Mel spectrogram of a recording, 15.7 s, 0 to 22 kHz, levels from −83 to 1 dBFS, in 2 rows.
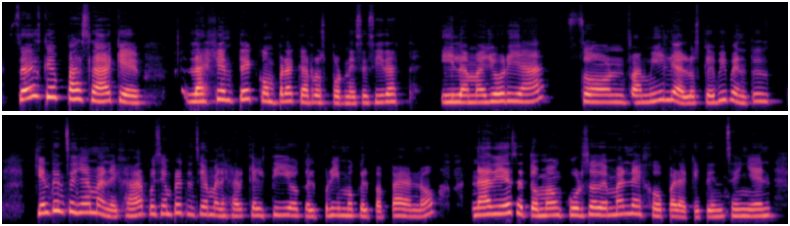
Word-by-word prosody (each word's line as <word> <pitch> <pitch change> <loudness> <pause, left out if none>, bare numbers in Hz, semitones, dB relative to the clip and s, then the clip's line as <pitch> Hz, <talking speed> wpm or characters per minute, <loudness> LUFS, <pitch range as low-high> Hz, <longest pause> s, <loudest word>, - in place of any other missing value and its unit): ¿Sabes 375 +7 +7
qué 405 -1 +6
pasa? 330 -8 +5
Que 240 -6 +2 0.4
la 255 +1 +6
gente 320 +4 +1
compra 265 -2 0
carros 230 -2 -1
por 215 -2 -4
necesidad, 235 +4 -2 0.4
y 240 +1 -1
la 240 -1 +4
mayoría 260 - +1 0.3
son 240 -2 +1
familia, 250 +5 +1
los 210 +1 -1
que 225 0 -2
viven. 290 -3 -1
Entonces, 260 +4 -7 0.5
¿quién 305 +1 +2
te 390 - +2
enseña 345 -3 0
a - - +1
manejar? 230 -3 -2
Pues, 270 -1 -5
siempre 285 +2 -3
te 270 - -10
enseña 255 +1 -4
a - - -7
manejar 220 -2 -4
que 235 - -6
el 225 -1 -4
tío, 235 -1 -4
que 215 - -8
el 205 - -4
primo, 230 0 -4
que 220 - -3
el 205 - -4
papá, 210 +3 -2
¿no? 215 +11 -5 0.3
Nadie 270 +5 +4
se 290 -4 0
toma 230 -1 +1
un 240 - -3
curso 240 +2 +1
de 240 -1 +2
manejo 255 -4 -2
para 200 -3 -1
que 185 +1 -8
te 195 +1 -4
enseñen 215 +2 -3
240 Hz, 195 wpm, -22 LUFS, 220-275 Hz, 0.5 s, Sabes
